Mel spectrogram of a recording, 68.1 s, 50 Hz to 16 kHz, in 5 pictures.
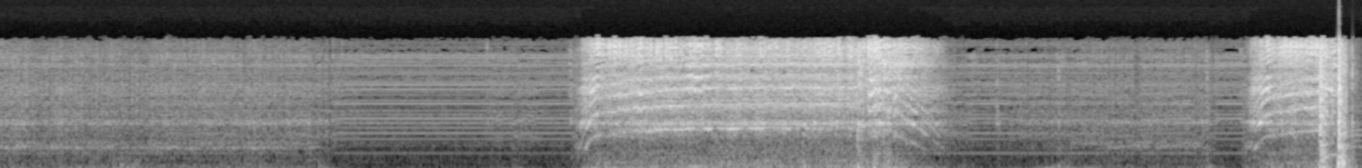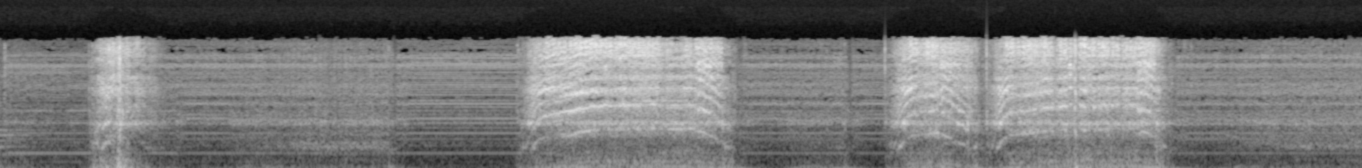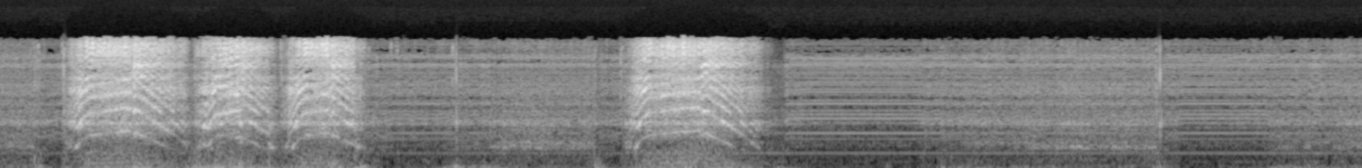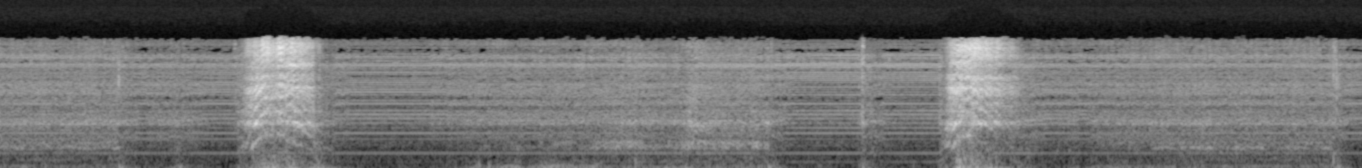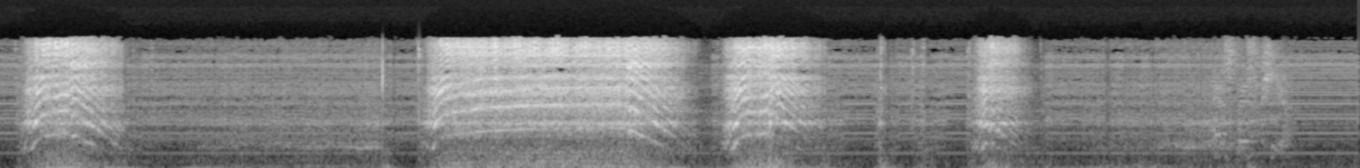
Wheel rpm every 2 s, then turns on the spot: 20, 10, 30, 200, 110, 10, 70, 10, 10, 100, 80, 90, 110, 30, 80, 40, 50, 30, 10, 10, 10, 30, 10, 20, 20, 30, 20, 50, 10, 130, 100, 20, 10, 10.
0-4 10-14 16-18 20-22 24-26 30-32 36-44 46-48 50-54 56-58 66-68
